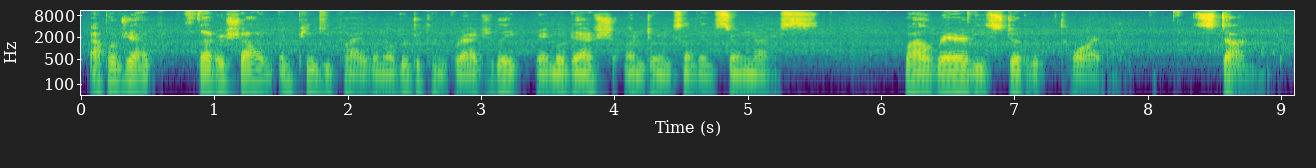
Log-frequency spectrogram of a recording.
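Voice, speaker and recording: A man's voice: on the low side, moderate pace, slight background noise, poor audio. A man narrating a story in a semi-dramatic amateur reading. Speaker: amateur fan fiction reader.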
